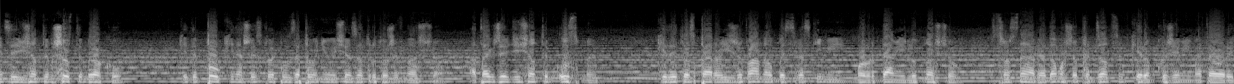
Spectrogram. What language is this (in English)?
Polish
